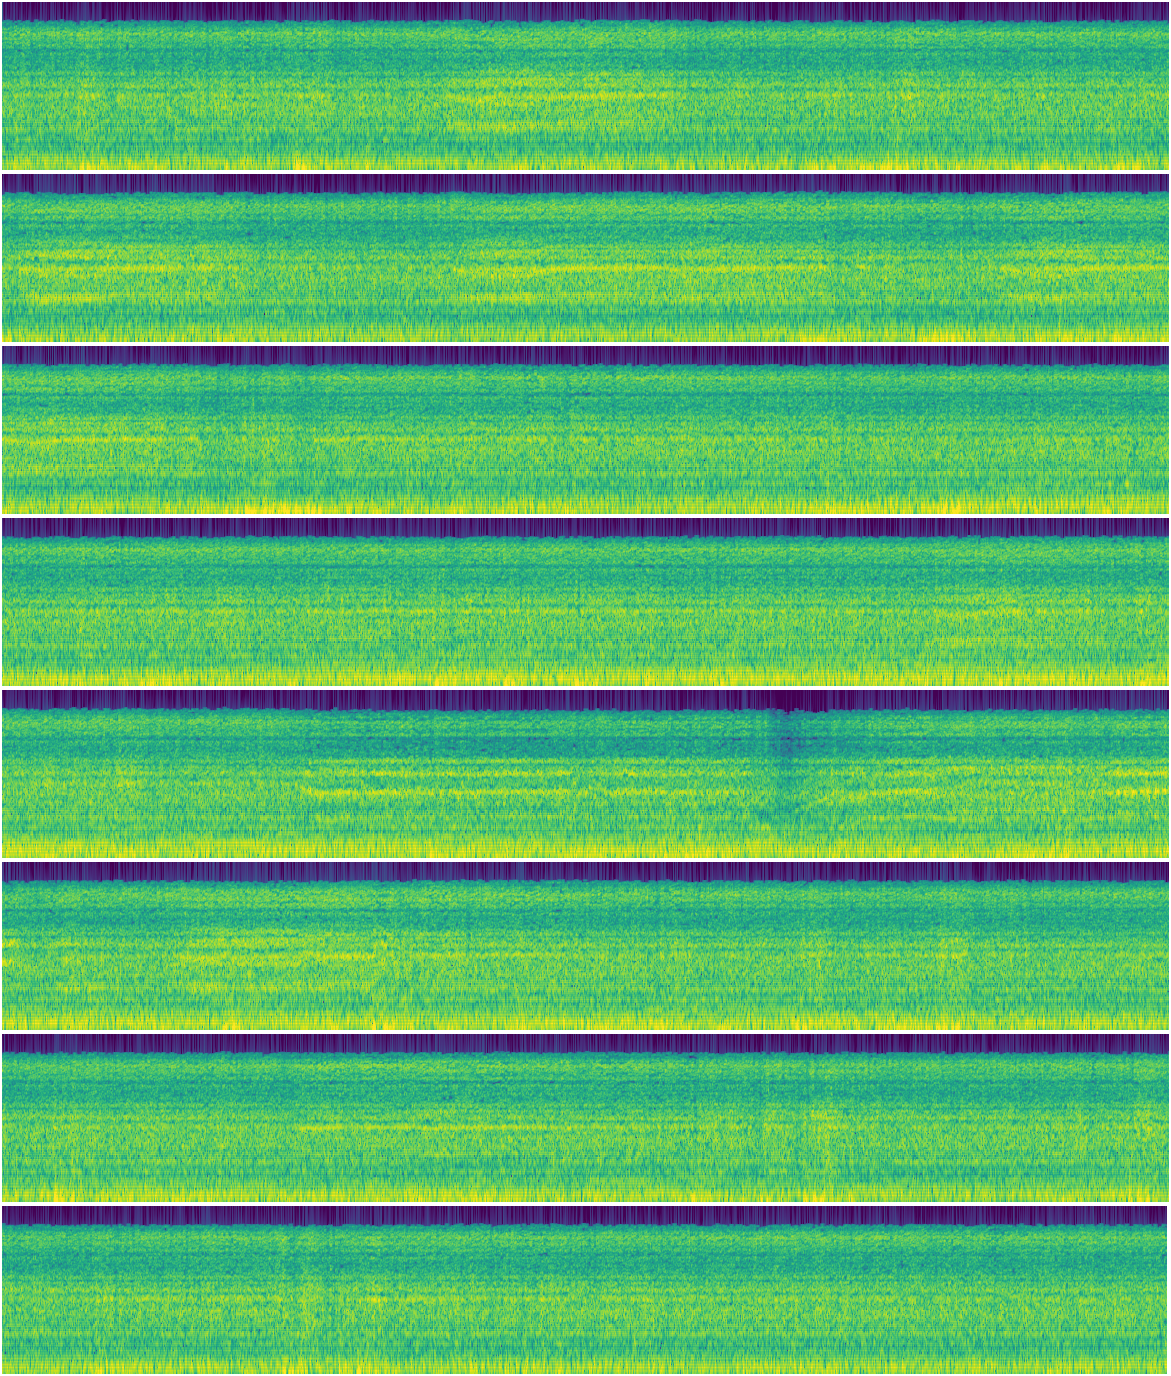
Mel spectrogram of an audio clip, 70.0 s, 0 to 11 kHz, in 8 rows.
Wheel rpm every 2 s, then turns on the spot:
230, 230, 230, 230, 230, 230, 230, 230, 230, 230, 230, 230, 230, 230, 230, 230, 230, 230, 220, 160, 130, 190, 220, 230, 240, 230, 230, 230, 230, 230, 230, 230, 230, 240, 230.
none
